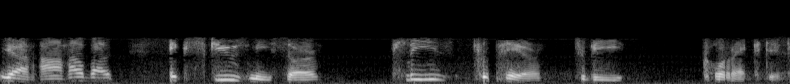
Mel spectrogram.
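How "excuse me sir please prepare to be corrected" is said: menacing, very slow, drawn-out, word by word. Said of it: "You got a catchphrase for Anthony?".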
